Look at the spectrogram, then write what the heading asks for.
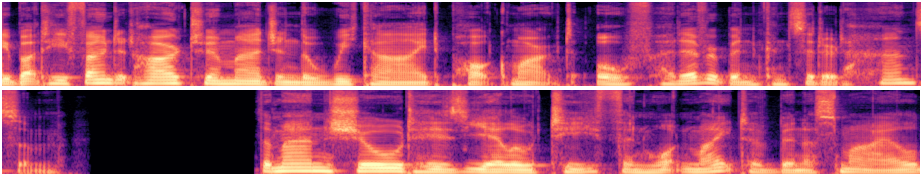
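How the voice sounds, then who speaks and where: A male audiobook narrator with a lowish voice. He reads scripted fiction in a dramatic storytelling style. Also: darkish tone.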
